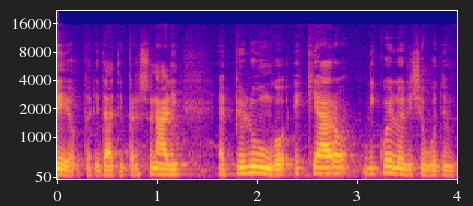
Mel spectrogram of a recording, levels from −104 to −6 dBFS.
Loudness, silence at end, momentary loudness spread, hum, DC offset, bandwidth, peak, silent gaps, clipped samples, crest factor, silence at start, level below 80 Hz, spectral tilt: -20 LUFS; 0 s; 10 LU; none; under 0.1%; 10 kHz; -4 dBFS; none; under 0.1%; 16 dB; 0 s; -62 dBFS; -7 dB/octave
